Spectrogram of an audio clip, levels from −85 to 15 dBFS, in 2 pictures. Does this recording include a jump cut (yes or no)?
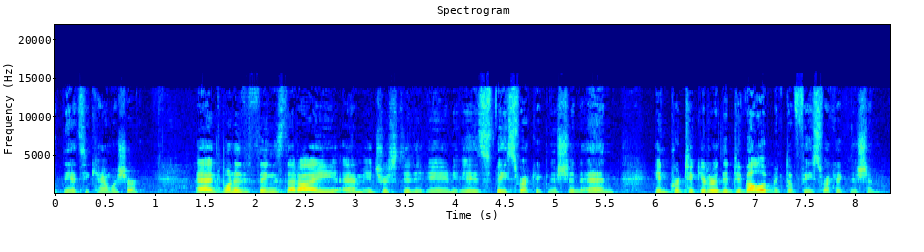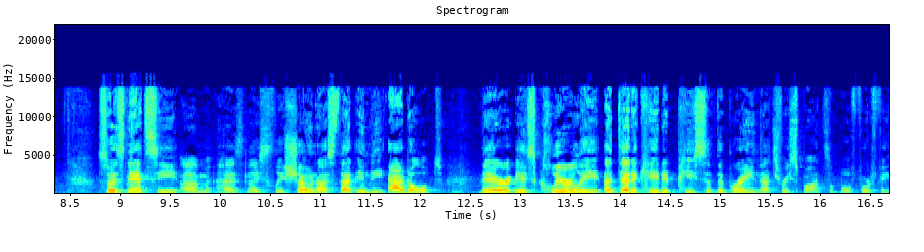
yes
